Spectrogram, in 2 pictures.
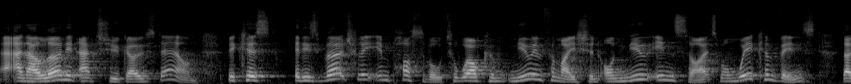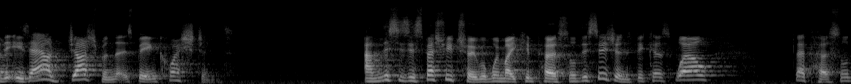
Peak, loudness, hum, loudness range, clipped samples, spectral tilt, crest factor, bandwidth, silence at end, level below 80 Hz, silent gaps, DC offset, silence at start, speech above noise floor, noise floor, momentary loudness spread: -10 dBFS; -31 LUFS; none; 5 LU; under 0.1%; -4.5 dB/octave; 22 dB; 15.5 kHz; 0 s; -72 dBFS; none; under 0.1%; 0 s; 37 dB; -68 dBFS; 10 LU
